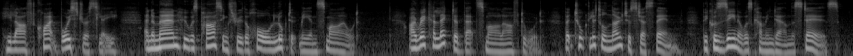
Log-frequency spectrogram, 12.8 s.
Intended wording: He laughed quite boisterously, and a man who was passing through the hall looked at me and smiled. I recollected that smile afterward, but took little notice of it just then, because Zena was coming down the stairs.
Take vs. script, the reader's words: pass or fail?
fail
